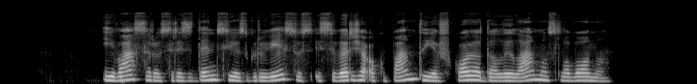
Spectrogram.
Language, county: Lithuanian, Klaipėda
